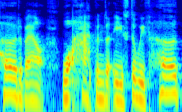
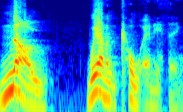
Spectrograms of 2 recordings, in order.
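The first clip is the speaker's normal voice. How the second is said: terse, short, curt, snappy delivery; 3 semitones lower, 4 dB louder than usual. Imagining the fishermen's one-word answer: imitating a short, snappy answer. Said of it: "short and snappy".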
